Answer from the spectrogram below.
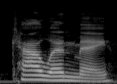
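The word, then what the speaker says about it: Calanmai: Oh, look, pronounced Callan May. There we go. It spells it out for me.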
